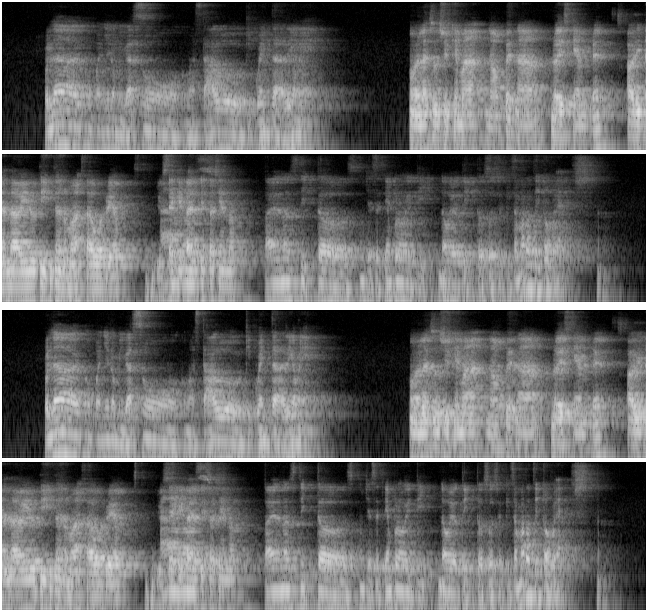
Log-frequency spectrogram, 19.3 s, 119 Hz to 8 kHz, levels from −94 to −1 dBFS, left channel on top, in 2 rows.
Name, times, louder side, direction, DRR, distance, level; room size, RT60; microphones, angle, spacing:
voice 1, 0.6-4.7 12.0-12.8 13.6-18.6, right 2 dB, 60° right, 2 dB, 1.6 m, -27 dB
voice 2, 6.1-9.0 9.4-11.4 12.0-13.2, left 1 dB, 55° left, 0 dB, 1.5 m, -22 dB
19.0 x 7.7 x 6.6 m, 1.3 s
head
